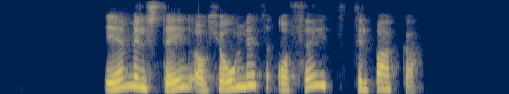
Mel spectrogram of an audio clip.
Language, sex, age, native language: Icelandic, female, 50-59, Icelandic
